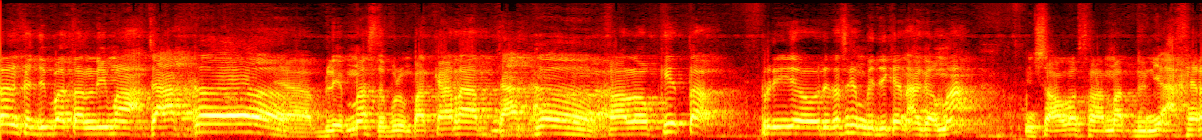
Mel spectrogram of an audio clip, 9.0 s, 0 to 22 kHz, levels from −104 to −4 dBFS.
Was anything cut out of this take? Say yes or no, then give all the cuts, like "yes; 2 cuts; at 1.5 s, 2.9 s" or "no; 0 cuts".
no; 0 cuts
